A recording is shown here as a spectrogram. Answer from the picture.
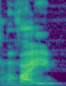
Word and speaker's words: Hawaii: The mountain on the island of Hawaii, that's how you pronounce it, Hawaii, is the tallest mountain in the world.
